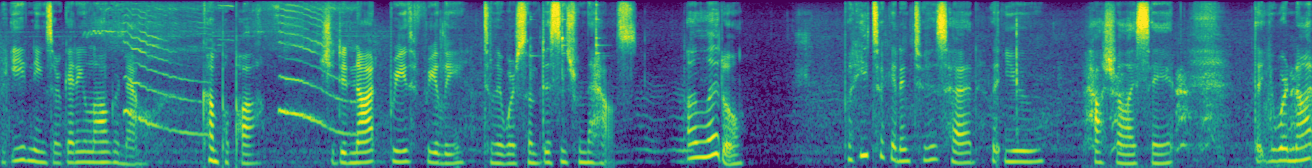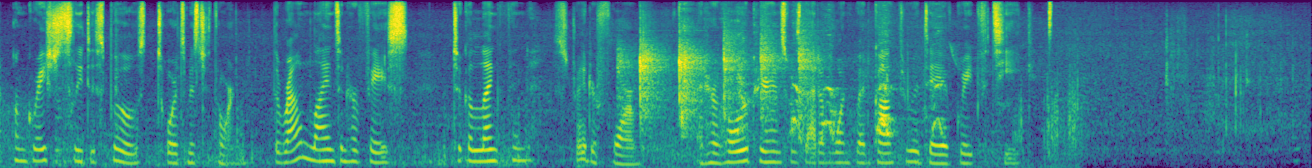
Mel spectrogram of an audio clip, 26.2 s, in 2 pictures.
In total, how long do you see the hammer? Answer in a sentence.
You can hear the hammer for 4 seconds altogether.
